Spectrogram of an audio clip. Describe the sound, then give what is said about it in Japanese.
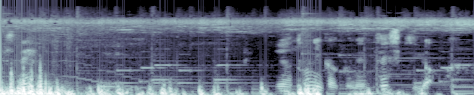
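A steady, high-pitched drone of cicadas fills the background throughout, with a person talking over it and a soft low rush of ocean waves underneath, at a scenic spot on the tip of Sado Island, Japan. “今ね、BGM もなく、えーと、セミの声と波の音を BGM にラジオ放送させていただいてるんですけど”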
